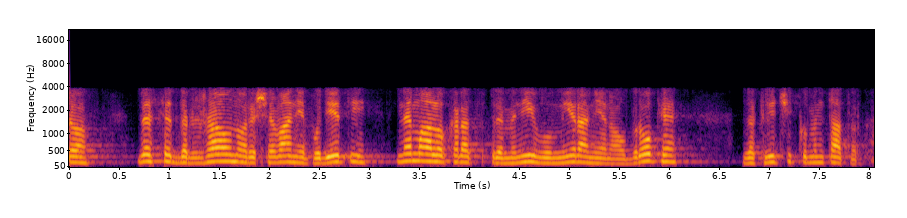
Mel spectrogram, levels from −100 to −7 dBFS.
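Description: From start to finish the speech carries Speex codec damage, and it is heavy. The voice sounds hoarse, buzzy and partly robotic, which fits a low setting of around 8 kbps where the excitation gets too few bits. The band sits roughly between 150 Hz and 3.4 kHz, with nothing above 3.8 kHz. A plain telephone filter would only sound narrow. Here the harsh, vocoder-like grain inside the band shows the codec itself is at fault.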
